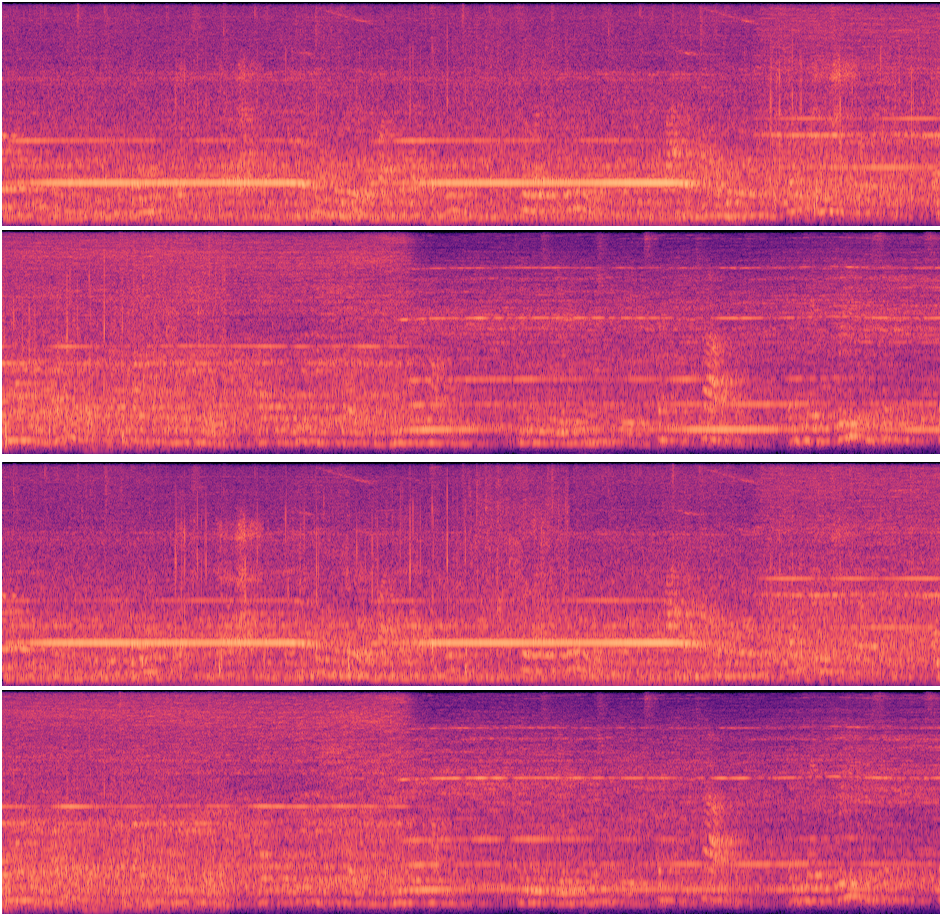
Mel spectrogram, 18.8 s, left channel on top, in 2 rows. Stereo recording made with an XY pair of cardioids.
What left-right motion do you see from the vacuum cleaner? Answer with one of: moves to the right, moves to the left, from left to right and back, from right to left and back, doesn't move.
from left to right and back.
